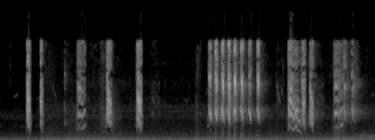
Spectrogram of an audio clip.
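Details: Female Double-collared Seedeater calling to stimulate males to sing: sharp, high chirps, single notes spaced irregularly, then a quick burst of six rapid notes and further clustered chirps over a faint low hiss.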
